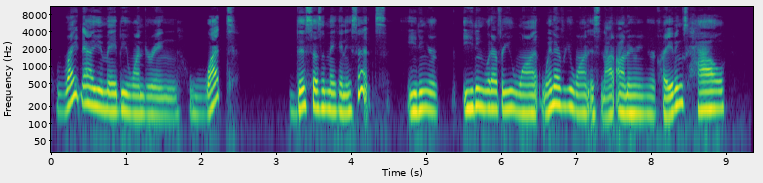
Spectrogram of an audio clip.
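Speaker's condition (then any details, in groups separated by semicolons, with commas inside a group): No condition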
